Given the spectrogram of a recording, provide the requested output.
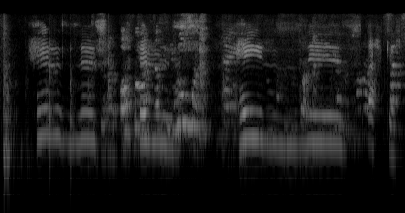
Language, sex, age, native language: Icelandic, female, 10, Icelandic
